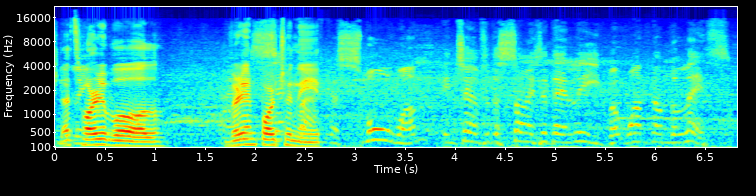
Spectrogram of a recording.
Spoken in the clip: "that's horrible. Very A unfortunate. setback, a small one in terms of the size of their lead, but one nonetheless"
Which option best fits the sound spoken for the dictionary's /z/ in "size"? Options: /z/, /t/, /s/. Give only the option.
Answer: /z/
